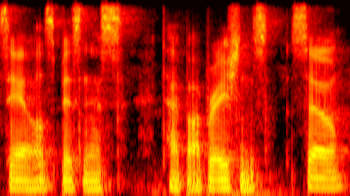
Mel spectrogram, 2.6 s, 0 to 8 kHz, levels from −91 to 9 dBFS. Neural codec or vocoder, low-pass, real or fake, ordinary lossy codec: none; 7.2 kHz; real; Opus, 64 kbps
